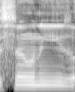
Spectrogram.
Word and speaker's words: SUNY: The Coonies, the SUNYs, all that stuff. – Yeah, I never know how to pronounce that. – Yeah, so I don't. So it's like CUNY.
